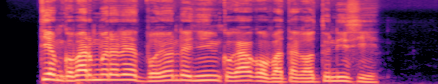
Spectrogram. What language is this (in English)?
Kalenjin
